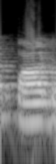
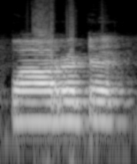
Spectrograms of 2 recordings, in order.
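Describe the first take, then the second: First: पार्ट with a silent r and a long aa; British pronunciation. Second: पारट with the r sounded and an extra vowel before ट, a bit louder; Haryanvi pronunciation. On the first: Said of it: "आर silent हो जाता है". (British उच्चारण में पार्ट, र silent) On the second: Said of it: "हम ठेठ हरियाणवी की तरह बोलते हैं". (ठेठ हरियाणवी लहजे में पारट, र पूरा बोलें) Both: Shown as a demonstration.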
